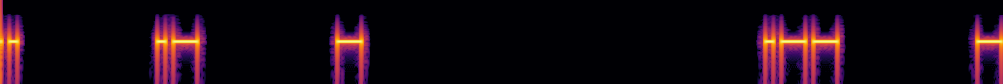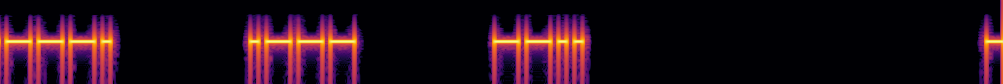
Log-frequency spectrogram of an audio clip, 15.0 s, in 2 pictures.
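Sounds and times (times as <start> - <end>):
morse code call-sign drill: 1.2 - 1.5, 2.5 - 2.8, 5.8 - 6.3, 7.4 - 8.4, 9.4 - 10.2, 11.2 - 12.0.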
